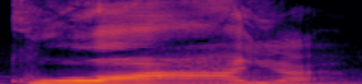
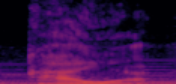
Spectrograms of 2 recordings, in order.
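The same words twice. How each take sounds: First: The word is said with strong, drawn-out emphasis. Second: The word is said plainly, without extra emphasis. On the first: The person is extremely rich. "Itu sudah ada penekanannya" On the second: The person is merely rich. "bukan kaya"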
